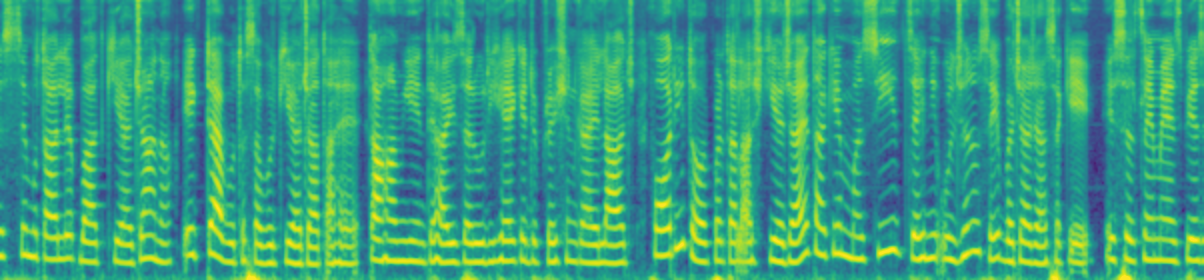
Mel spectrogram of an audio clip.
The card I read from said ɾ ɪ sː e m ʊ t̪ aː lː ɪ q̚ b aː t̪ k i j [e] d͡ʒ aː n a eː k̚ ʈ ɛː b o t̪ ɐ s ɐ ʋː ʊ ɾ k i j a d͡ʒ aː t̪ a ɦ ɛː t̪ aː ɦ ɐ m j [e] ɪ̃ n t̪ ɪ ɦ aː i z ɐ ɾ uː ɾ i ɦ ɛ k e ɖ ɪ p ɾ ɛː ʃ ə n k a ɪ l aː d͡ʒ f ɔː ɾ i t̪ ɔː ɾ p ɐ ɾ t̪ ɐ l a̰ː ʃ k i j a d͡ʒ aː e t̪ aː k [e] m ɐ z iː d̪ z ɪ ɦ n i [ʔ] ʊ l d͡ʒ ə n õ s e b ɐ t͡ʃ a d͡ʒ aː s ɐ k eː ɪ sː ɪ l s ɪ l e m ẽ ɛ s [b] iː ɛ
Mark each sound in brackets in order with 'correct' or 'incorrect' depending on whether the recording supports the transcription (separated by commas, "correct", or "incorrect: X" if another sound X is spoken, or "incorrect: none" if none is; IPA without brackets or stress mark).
incorrect: a, correct, correct, correct, correct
